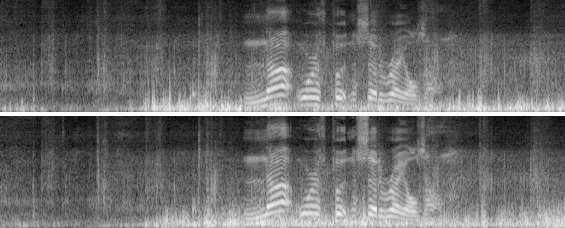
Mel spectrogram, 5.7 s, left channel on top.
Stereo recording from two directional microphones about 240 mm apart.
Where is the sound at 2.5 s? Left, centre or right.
Centre; by 4.2 s right.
